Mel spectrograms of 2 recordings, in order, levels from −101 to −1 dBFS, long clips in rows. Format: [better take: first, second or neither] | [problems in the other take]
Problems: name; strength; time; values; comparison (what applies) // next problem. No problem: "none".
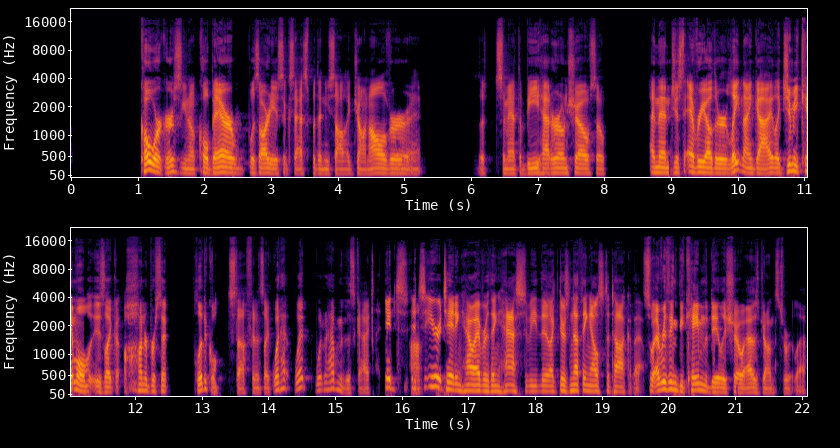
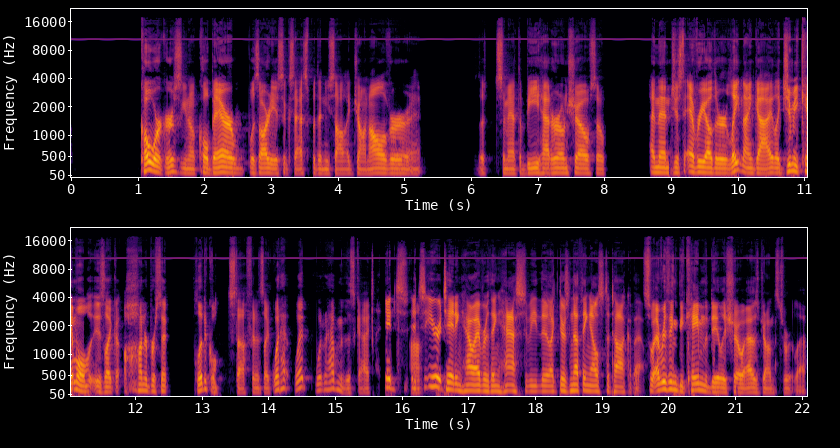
first | high-pitched whine; faint; throughout; 10.5 kHz, 35 dB below the speech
